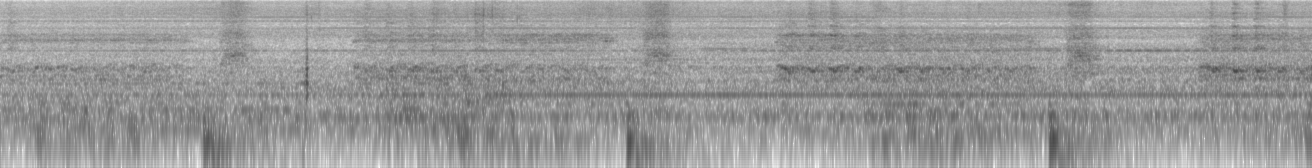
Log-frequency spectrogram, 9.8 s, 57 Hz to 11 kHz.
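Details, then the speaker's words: CNC lathe turning a TR28x5 trapezoidal internal thread in cast iron with a leading-edge cut: steady ringing over coolant and spindle hum, sharp hit each pass about every 3 s; threading tool chatters past about 80% depth despite feed and speed changes. "Once we get in about 80% of the depth, she'll start to chatter. Again, I've tried with the feeds and speeds."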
